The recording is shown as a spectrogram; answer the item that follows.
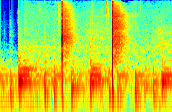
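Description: Two sharp hand claps mark the start of take two of a recording. They are crisp, bright and spaced well apart, and sit over a faint low tonal murmur.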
